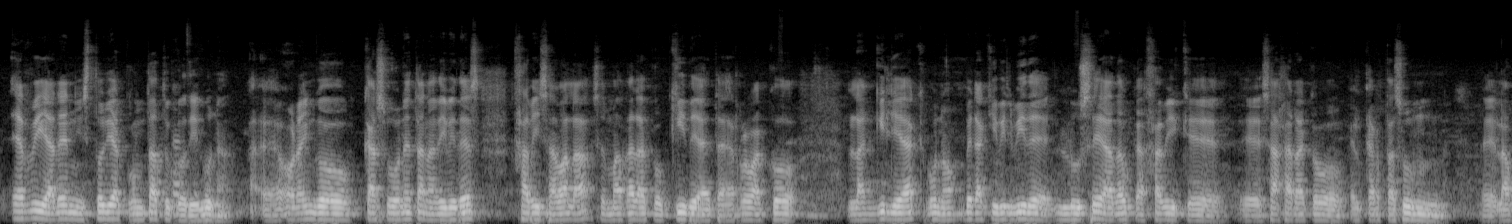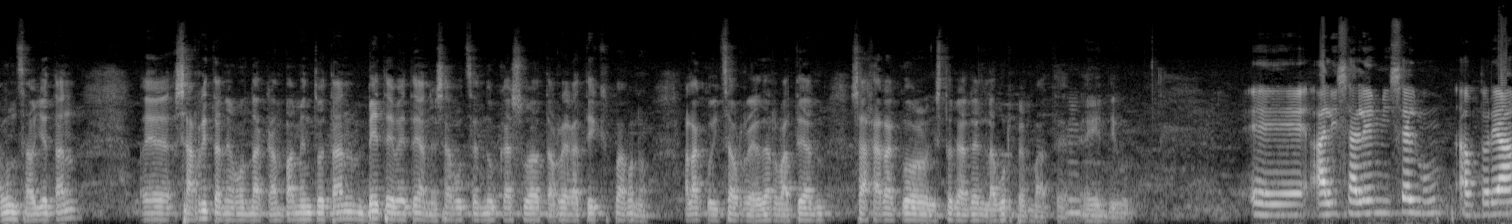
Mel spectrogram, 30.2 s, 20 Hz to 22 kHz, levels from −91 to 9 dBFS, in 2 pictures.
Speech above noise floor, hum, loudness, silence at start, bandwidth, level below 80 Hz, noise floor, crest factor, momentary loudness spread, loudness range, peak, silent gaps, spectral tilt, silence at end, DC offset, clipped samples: 22 dB; none; -21 LUFS; 0.1 s; 11 kHz; -50 dBFS; -42 dBFS; 20 dB; 10 LU; 3 LU; -2 dBFS; none; -6 dB/octave; 0 s; under 0.1%; under 0.1%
